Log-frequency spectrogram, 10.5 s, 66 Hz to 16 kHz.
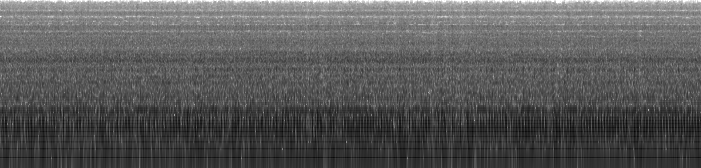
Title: BMW s1000r rough idle 2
